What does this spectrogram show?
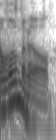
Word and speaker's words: aluminum: a it's orinal because in Europe they call it aluminium aluminium in North America we call it aluminum aluminum yeah in UK it's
